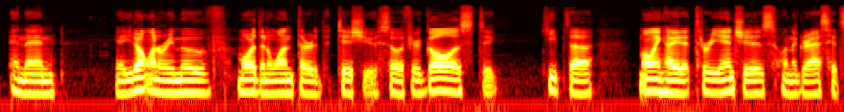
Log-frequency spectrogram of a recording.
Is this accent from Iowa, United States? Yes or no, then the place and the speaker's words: yes; Iowa, United States; also born or lived in Tennessee; I grew up in Iowa, actually, and then I spent the last 10 years at the University of Tennessee in graduate school.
